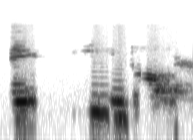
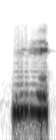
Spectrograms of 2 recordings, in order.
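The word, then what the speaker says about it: eighteen: You're going to go extra strong on the final syllable. $18. Let's hear 18.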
